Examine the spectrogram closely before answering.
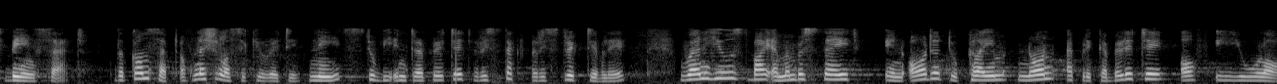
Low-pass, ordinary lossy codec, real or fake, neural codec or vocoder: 5.4 kHz; Opus, 32 kbps; real; none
